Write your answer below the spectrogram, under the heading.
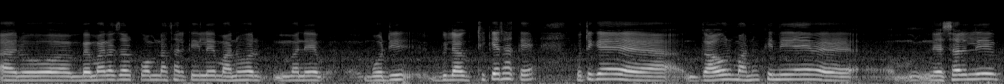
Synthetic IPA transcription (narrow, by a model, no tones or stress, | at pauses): aɹubɛmaɹazaɹkɔmnatʰalkelɛmanuɦɔɹmanɛ | bɔdibilaktʰikɛtʰakɛ | ɡotikɛ | ɡawɹmanukʰiniɛ | nɛsalli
